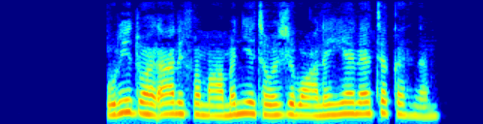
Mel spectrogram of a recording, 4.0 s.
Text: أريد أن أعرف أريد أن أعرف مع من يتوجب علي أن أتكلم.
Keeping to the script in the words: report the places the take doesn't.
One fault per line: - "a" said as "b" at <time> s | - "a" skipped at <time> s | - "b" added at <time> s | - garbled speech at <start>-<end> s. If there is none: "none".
- "أريد أن أعرف" skipped at 1.6 s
